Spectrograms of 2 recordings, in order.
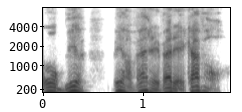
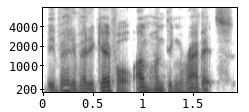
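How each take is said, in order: First: A hint of a put-on Japanese accent; lightly mock the accent he did not do. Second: Elmer Fudd. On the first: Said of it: "he didn't do it like that". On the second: Retold or imitated. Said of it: "It sounded more like".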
